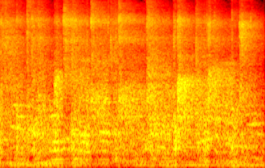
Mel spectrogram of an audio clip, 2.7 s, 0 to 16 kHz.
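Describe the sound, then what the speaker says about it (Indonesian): Students in a classroom give a student group a round of applause. The clapping is quick, dense and fairly close, and carries on steadily for the whole short stretch. "Tepuk tangan untuk kelompok 1 yang sudah."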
